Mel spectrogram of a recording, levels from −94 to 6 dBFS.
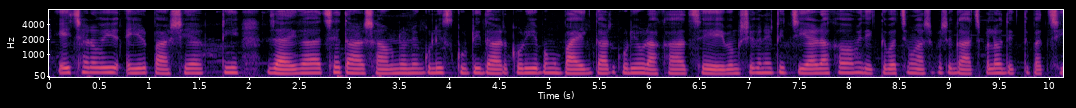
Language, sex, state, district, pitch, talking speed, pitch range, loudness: Bengali, female, West Bengal, Malda, 200 Hz, 205 wpm, 185-210 Hz, -39 LUFS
